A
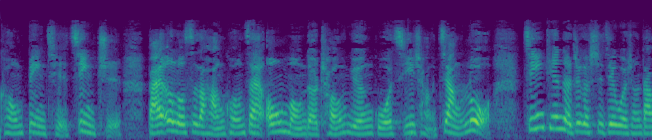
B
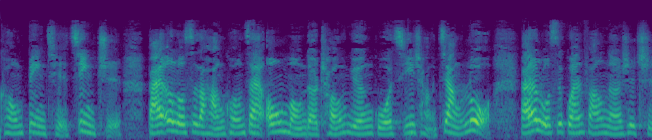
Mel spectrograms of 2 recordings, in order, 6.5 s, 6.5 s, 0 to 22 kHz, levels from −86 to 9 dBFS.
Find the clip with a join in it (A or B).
B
